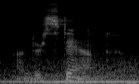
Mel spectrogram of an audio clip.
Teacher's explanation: So you can hear that the first two syllables under were unstressed and then I put that stress on the third syllable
